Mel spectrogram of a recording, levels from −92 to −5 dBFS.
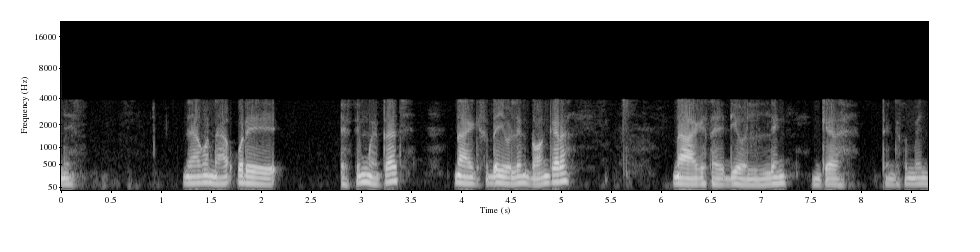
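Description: Speech with heavy 4-bit ADPCM compression throughout: gritty hiss that tracks every loud syllable, and a spectrogram blank above 3.9 kHz, which fits a 32 kbps stream.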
